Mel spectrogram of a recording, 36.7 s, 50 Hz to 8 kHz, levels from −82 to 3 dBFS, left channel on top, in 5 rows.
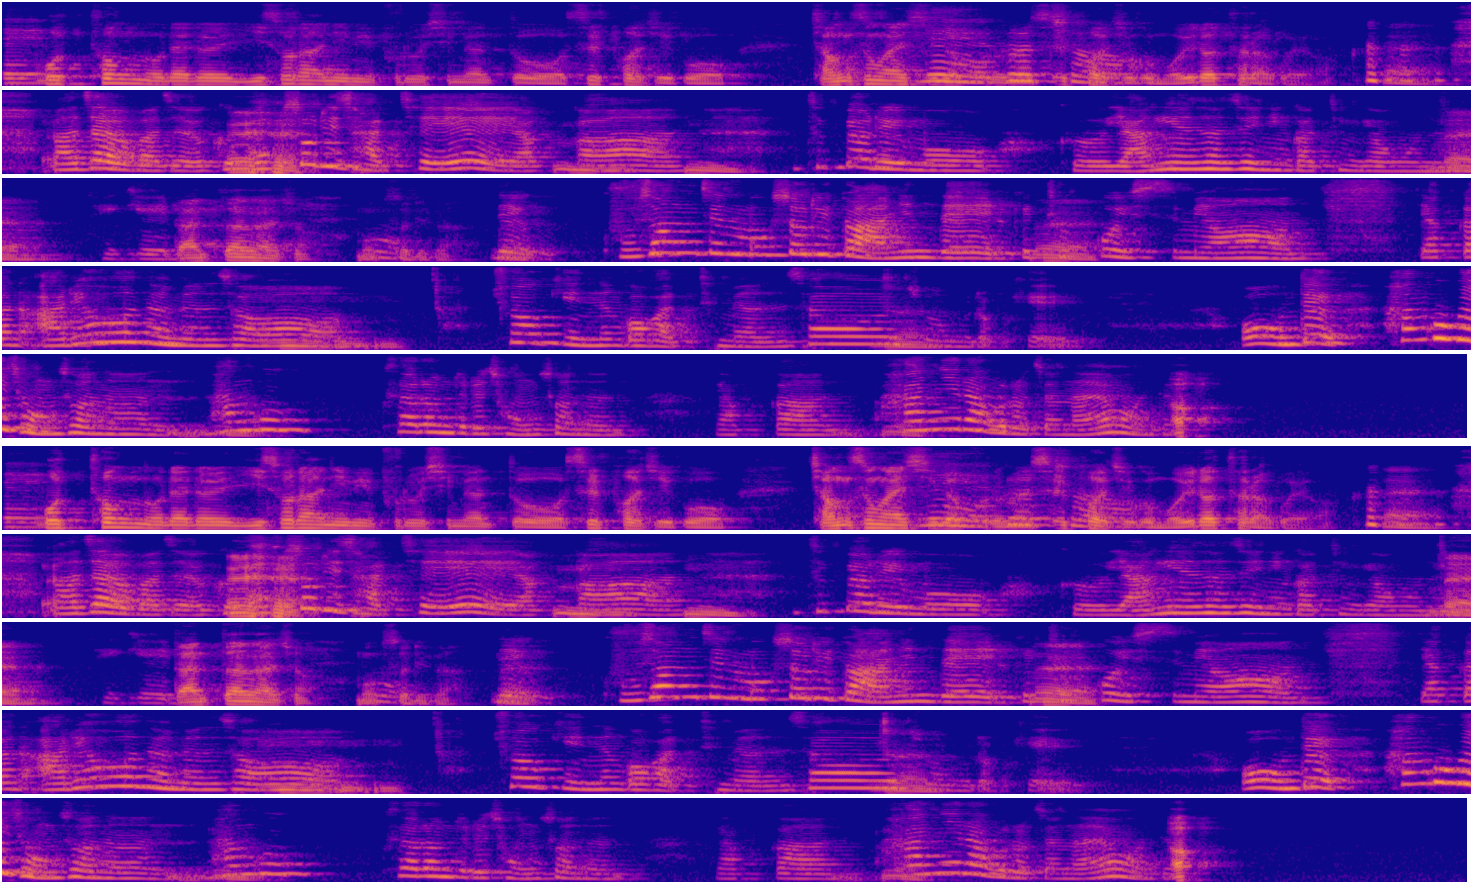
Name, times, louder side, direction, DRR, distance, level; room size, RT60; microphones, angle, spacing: voice 1, 0.0-6.6 6.9-7.1 7.5-7.7 8.5-8.9 10.1-11.1 14.5-14.9 15.5-17.4 19.8-20.2 23.3-24.0 26.4-26.8 30.4-30.7 33.8-34.0 35.2-35.3, right 3 dB, 90° right, 4 dB, 1.0 m, -32 dB
voice 2, 4.6-5.7 6.8-14.9 15.2-16.0 16.5-16.8 17.1-17.4 17.7-23.9 24.2-24.3 24.6-27.4 28.2-30.8 31.3-32.5 32.9-35.3, left 2 dB, 50° left, 3 dB, 3.0 m, -31 dB
19.5 x 6.9 x 7.0 m, 0.43 s
head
